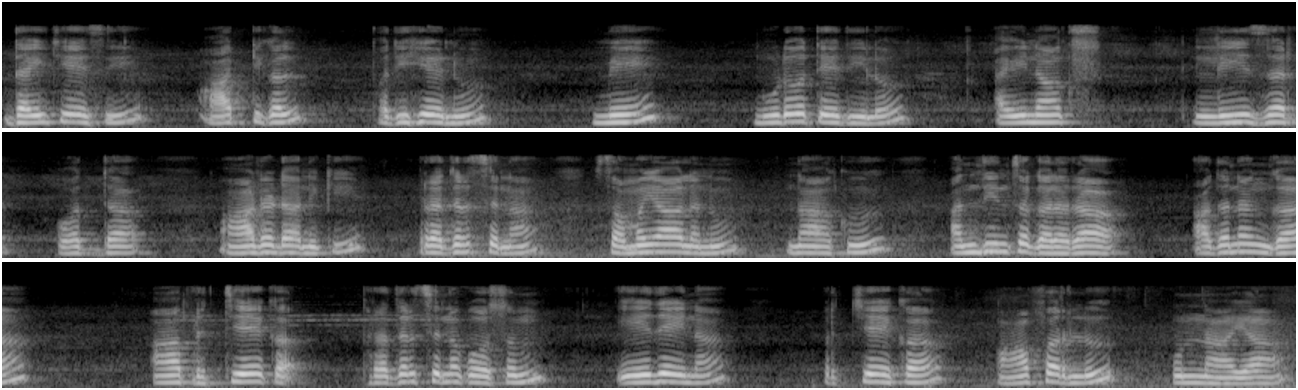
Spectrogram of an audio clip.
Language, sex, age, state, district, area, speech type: Telugu, female, 45-60, Andhra Pradesh, Krishna, rural, read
